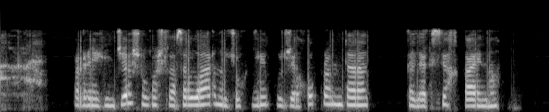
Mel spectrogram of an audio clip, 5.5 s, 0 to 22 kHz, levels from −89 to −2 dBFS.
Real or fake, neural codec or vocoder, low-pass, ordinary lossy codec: fake; vocoder, 22.05 kHz, 80 mel bands, HiFi-GAN; 7.2 kHz; Opus, 64 kbps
